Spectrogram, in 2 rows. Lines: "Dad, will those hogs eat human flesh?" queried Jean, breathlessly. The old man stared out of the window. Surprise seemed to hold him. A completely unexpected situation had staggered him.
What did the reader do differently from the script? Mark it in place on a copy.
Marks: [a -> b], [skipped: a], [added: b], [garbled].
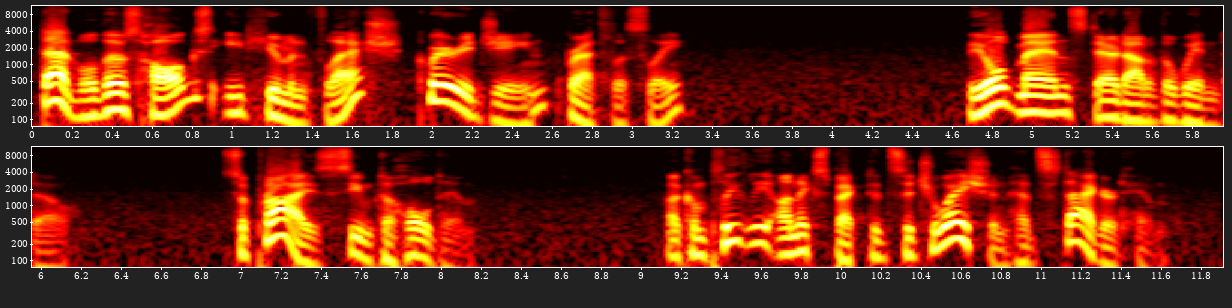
"Dad, will those hogs eat human flesh?" queried Jean, breathlessly. The old man stared out of the window. Surprise seemed to hold him. A completely unexpected situation had staggered him.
